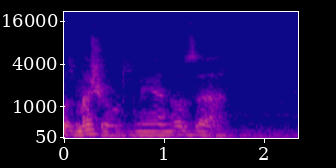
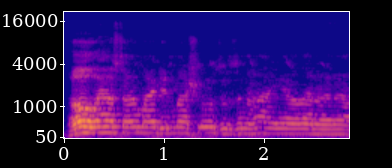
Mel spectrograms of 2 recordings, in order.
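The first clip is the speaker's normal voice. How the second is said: higher, louder mock-casual voice; mocking partygoer; 6 semitones higher, 10 dB louder than usual. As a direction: lampoon the casual mushroom user. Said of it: "they're like".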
